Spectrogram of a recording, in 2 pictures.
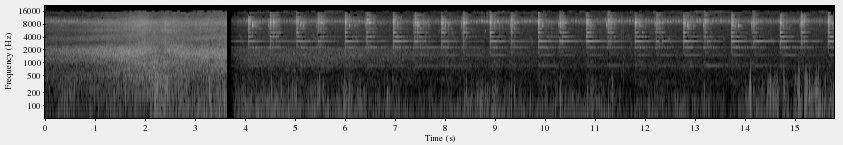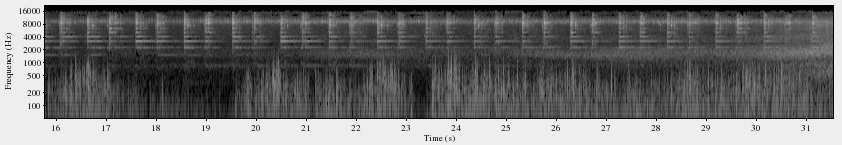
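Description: Classic mechanical bell of an AŽD 71 level-crossing warning system ringing in rapid, evenly repeated strokes, starting a few seconds in. It signals that the crossing has activated for an approaching train, just before the barriers lower. Gusts of wind hit the microphone in the second half.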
